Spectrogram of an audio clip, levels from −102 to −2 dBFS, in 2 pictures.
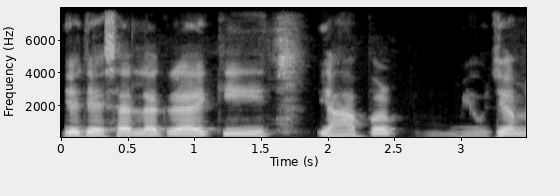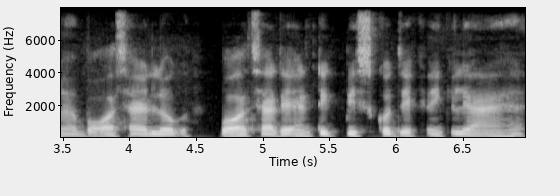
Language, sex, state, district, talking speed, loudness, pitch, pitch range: Hindi, male, Bihar, Muzaffarpur, 205 wpm, -23 LUFS, 140 Hz, 135-145 Hz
